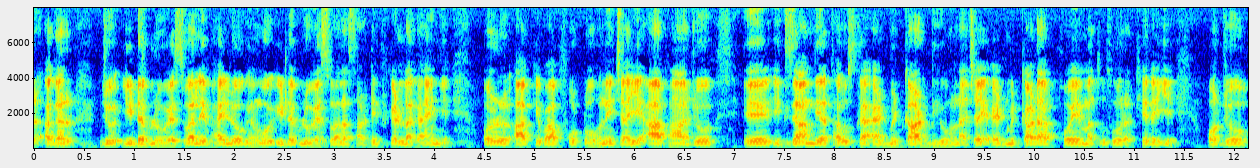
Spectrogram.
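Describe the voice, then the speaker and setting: A man's voice: mid-range voice, darkish tone. A young man gives an informal update to viewers, addressing them like brothers and repeating his points reassuringly. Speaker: exam-update video host.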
